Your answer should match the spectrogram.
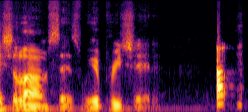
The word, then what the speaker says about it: Shalom: right instead of making instead of making a compound word of just Shalom they're pronouncing a sound that's not necessary to be pronounced okay yeah so that's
